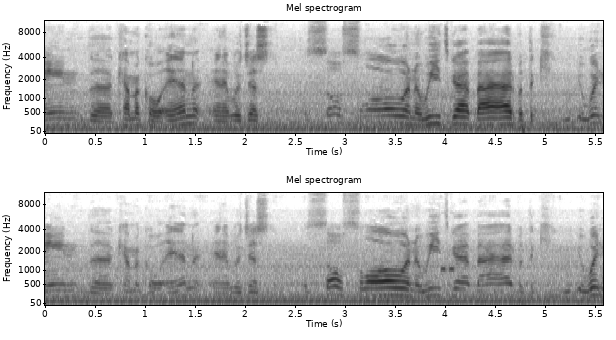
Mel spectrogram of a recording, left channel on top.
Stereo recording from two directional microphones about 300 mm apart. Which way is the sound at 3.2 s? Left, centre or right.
Centre.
